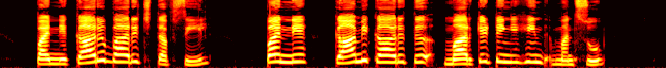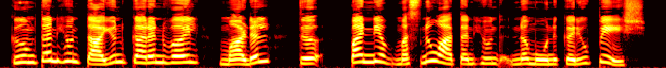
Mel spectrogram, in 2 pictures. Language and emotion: Kashmiri, neutral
